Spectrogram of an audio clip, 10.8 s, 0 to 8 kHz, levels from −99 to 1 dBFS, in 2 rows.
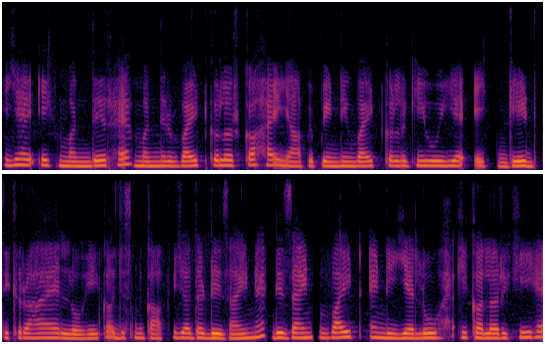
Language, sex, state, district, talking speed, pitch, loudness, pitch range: Hindi, female, Jharkhand, Jamtara, 190 wpm, 225 Hz, -34 LUFS, 215-235 Hz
